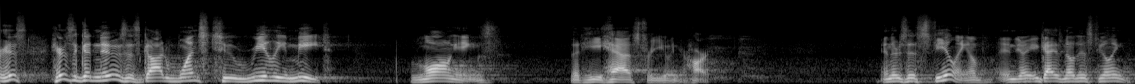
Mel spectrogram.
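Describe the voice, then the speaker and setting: A man giving a conversational sermon as a pastor, growing animated when he retells scenes from scripture. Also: medium pitch, a little slow. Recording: long hall reverb.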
